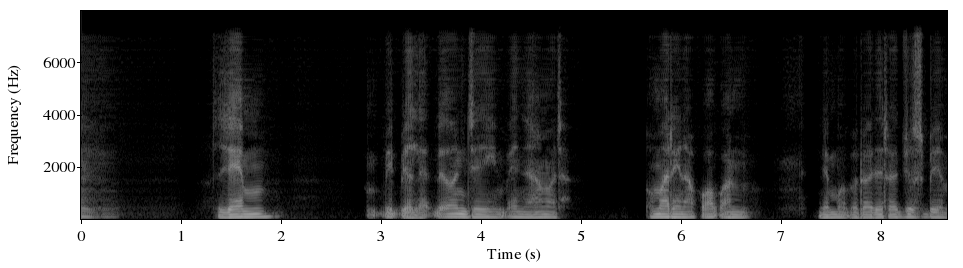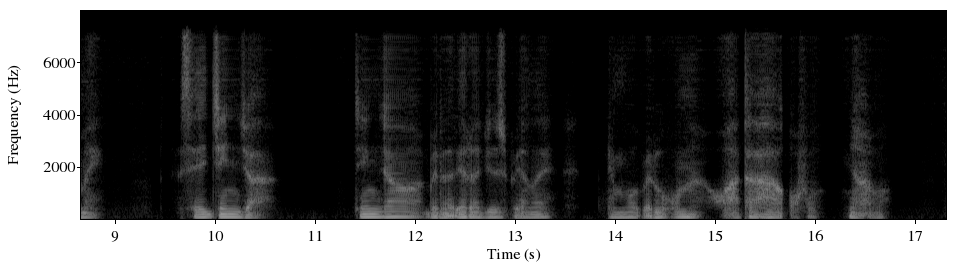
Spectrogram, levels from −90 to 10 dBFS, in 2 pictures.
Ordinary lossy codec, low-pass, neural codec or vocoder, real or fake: Opus, 64 kbps; 7.2 kHz; codec, 16 kHz, about 1 kbps, DyCAST, with the encoder's durations; fake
